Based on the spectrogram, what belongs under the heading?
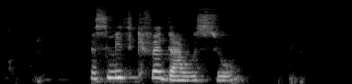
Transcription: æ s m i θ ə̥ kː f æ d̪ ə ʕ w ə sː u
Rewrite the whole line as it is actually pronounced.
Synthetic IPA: æ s m i θ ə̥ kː f æ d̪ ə ʕ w ə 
